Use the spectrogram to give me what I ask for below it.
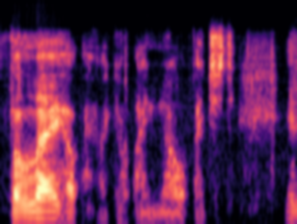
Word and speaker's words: Vallejo: Vallejo. Whenever I get on video, I always say it wrong, and people go, it's Vallejo.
